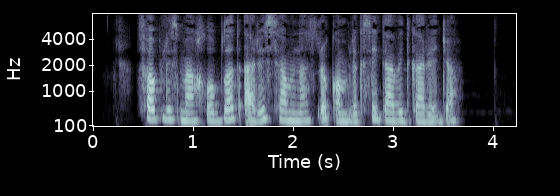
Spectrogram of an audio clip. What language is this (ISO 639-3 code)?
kat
